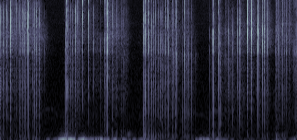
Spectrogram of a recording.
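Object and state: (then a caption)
Plastic facial cleansing brush tapped and scratched with nails. Long nails tap and scratch across the surface of a pink plastic facial cleansing brush, a pink plastic pad with a handle. The sound is a dry, bright, crackly stream of rapid clicks in bursts, separated by short quiet gaps, with a low, soft thud beneath some of the taps.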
